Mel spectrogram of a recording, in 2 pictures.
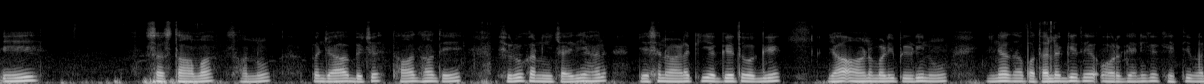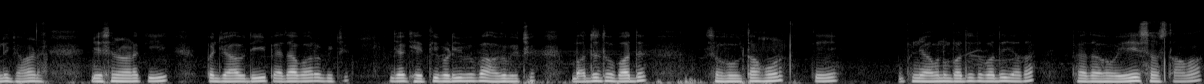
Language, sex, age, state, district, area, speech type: Punjabi, male, 18-30, Punjab, Shaheed Bhagat Singh Nagar, urban, spontaneous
